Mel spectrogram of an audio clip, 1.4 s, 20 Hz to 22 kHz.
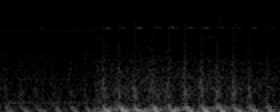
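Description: A helicopter in GTA 5 Online whirs with a steady, rapid rotor chop that grows louder partway through, heard alone in a short burst.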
